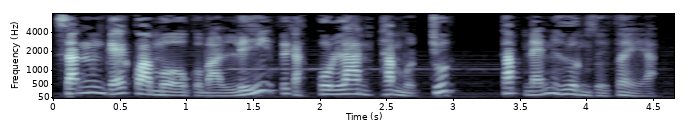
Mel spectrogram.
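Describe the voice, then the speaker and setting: A man's voice: a little high, sing-song, a little fast, breathy edge, soft background music. A man voicing a friendly, polite young man who reassures others and calls out boldly.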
